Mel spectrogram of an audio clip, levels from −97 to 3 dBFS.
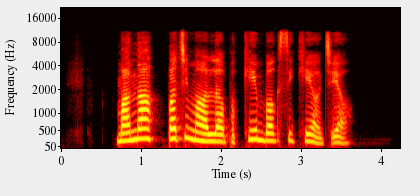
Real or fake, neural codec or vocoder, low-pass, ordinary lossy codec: fake; codec, 16 kHz in and 24 kHz out, 0.4 kbps, LongCat-Audio-Codec, two codebook decoder; 10.8 kHz; Opus, 64 kbps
